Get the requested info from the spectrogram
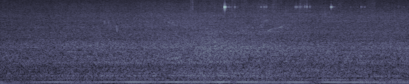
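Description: Steady low rumble in the background, with a few faint high ticks around the middle.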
